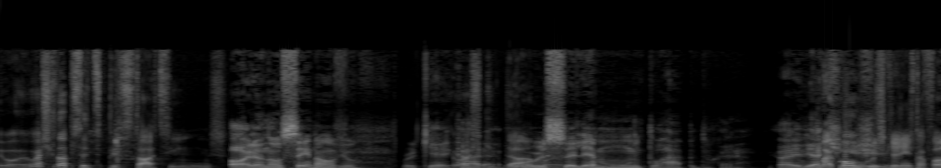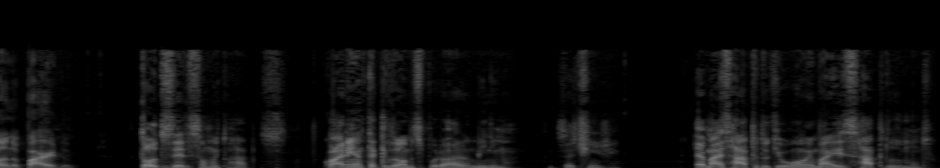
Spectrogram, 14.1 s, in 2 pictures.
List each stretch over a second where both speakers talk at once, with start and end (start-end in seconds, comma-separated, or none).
3.3-4.7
